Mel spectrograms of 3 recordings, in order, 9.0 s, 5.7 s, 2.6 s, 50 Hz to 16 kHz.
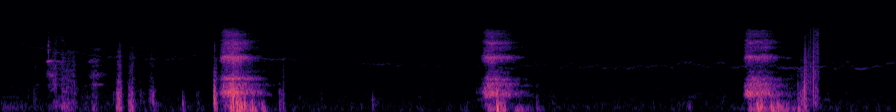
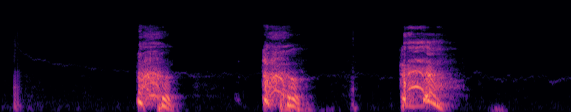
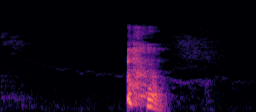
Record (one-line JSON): {"exhalation_length": "9.0 s", "exhalation_amplitude": 15585, "exhalation_signal_mean_std_ratio": 0.3, "three_cough_length": "5.7 s", "three_cough_amplitude": 31141, "three_cough_signal_mean_std_ratio": 0.37, "cough_length": "2.6 s", "cough_amplitude": 27720, "cough_signal_mean_std_ratio": 0.26, "survey_phase": "beta (2021-08-13 to 2022-03-07)", "age": "45-64", "gender": "Male", "wearing_mask": "No", "symptom_cough_any": true, "symptom_runny_or_blocked_nose": true, "symptom_sore_throat": true, "symptom_fatigue": true, "symptom_fever_high_temperature": true, "symptom_headache": true, "symptom_onset": "5 days", "smoker_status": "Current smoker (e-cigarettes or vapes only)", "respiratory_condition_asthma": false, "respiratory_condition_other": false, "recruitment_source": "Test and Trace", "submission_delay": "2 days", "covid_test_result": "Positive", "covid_test_method": "RT-qPCR", "covid_ct_value": 15.7, "covid_ct_gene": "N gene", "covid_ct_mean": 16.8, "covid_viral_load": "3200000 copies/ml", "covid_viral_load_category": "High viral load (>1M copies/ml)"}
